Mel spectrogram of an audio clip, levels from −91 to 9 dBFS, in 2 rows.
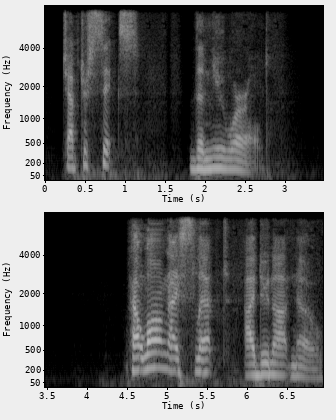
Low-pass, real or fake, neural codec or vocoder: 7.2 kHz; fake; codec, 16 kHz, 1.1 kbps, Voila-Tokenizer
